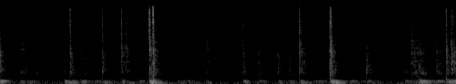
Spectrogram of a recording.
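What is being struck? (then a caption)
Woven bamboo basket. Long blue-painted nails tap and scratch along the thin woven strips of a medium-sized, hollow, open-weave bamboo basket that appears empty. Short, dry, bright clicks fall at an irregular, unhurried pace, with a soft scratchy rustle between them. A steady low hum sits underneath throughout.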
